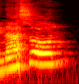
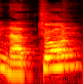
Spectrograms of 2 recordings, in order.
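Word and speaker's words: Nachshon: de liberalidad, hermana de Nazón. Nazón significa encantador, y Nachón se escribe Natshon. Esto es lo que aparece en su Biblia. Ahí en su Biblia aparece así: Nazón. Ya, el nombre es Nachón.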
